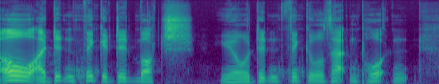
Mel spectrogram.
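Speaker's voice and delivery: put-on British accent. Retelling a roadie answering a musician about missing gear, in a british accent. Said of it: "I'm trying to do my British accent".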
